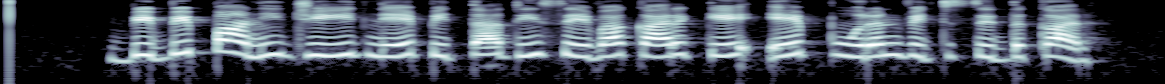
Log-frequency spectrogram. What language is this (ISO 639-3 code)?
pan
